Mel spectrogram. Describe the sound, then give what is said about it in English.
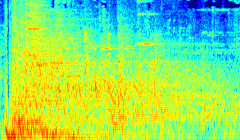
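A gunshot breaks a chain: one sharp, loud blast right at the start, followed by a tail that fades over the next second or so. “She breaks the chain with a gunshot.”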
